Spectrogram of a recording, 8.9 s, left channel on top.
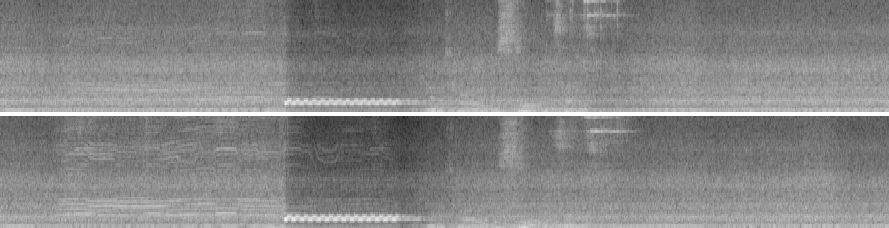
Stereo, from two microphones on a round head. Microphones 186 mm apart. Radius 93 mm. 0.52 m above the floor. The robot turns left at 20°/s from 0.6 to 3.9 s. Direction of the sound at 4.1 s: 70° left (ahead or behind).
